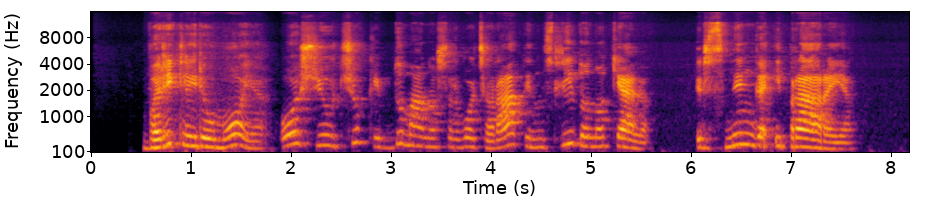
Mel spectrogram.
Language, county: Lithuanian, Utena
